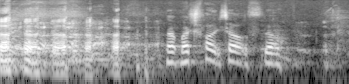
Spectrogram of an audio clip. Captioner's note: laughing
